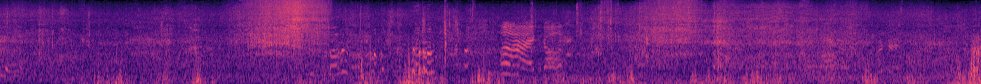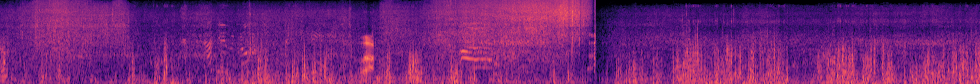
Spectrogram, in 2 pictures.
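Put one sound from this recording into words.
Waves crash and churn against a sea wall.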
